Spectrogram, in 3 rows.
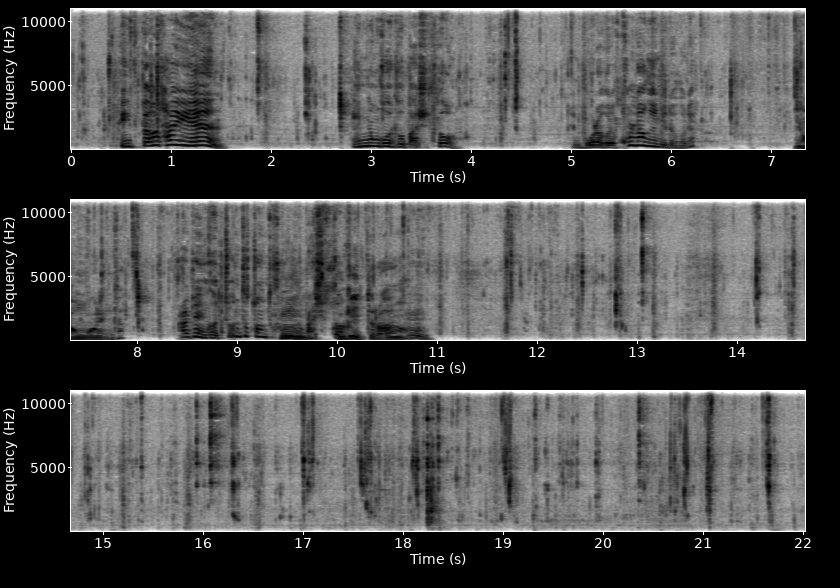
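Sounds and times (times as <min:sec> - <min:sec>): wet mouth clicks and chewing: 0:07.8 - 0:08.4, 0:11.0 - 0:21.9.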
